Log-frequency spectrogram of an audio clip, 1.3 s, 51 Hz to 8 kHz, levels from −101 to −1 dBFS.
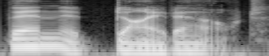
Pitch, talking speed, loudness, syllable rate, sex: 95 Hz, 180 wpm, -19 LUFS, 3.5 syllables/s, male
